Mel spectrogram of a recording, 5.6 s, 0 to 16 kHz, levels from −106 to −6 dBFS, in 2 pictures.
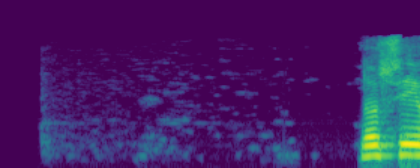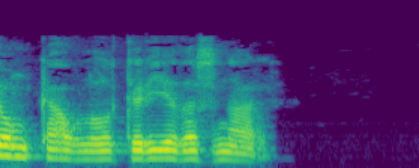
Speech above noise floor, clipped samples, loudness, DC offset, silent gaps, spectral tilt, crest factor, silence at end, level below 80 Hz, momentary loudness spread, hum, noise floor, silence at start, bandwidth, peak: over 73 dB; under 0.1%; -18 LUFS; under 0.1%; none; -6 dB/octave; 18 dB; 1.05 s; -64 dBFS; 11 LU; none; under -90 dBFS; 2.4 s; 8 kHz; -2 dBFS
